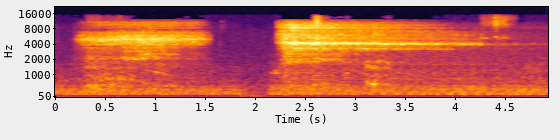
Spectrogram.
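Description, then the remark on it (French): A deep breath taken in two long phases, a breathy hiss drawn in, a brief pause, then a longer airy exhale, moderately loud with no talking. “Une respiration.”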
